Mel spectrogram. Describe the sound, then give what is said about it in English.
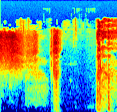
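A person clears their throat with a few harsh, raspy bursts: a long breathy rasp, then two short, gruff rasps with silent gaps between them. No speech is heard. “Well, I can't clear my throat.”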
